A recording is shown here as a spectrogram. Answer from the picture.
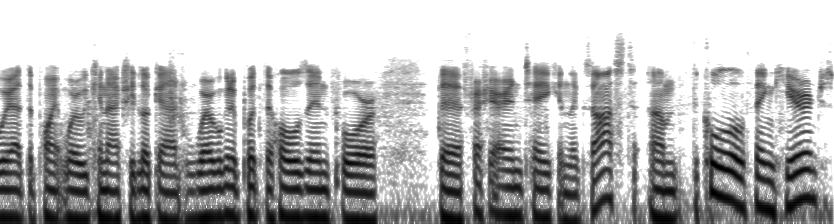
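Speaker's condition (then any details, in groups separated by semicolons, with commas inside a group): No condition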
